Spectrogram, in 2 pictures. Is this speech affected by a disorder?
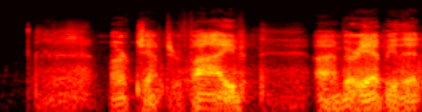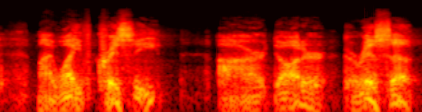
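Yes: voice box removal needed; saw doctor for more details.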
